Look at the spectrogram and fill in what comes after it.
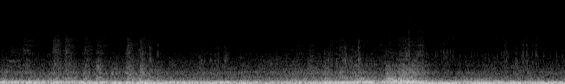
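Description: Passenger train running along the track, heard from on board: a steady low rumble with faint scattered knocks and rattles.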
